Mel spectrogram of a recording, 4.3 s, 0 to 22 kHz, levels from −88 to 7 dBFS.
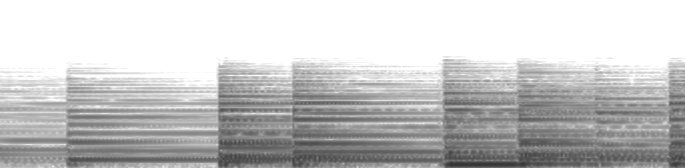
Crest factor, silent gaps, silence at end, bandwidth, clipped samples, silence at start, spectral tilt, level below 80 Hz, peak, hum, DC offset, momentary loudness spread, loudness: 16 dB; none; 0 s; 4.9 kHz; under 0.1%; 0 s; -12.5 dB/octave; -36 dBFS; -6 dBFS; none; under 0.1%; 13 LU; -22 LUFS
